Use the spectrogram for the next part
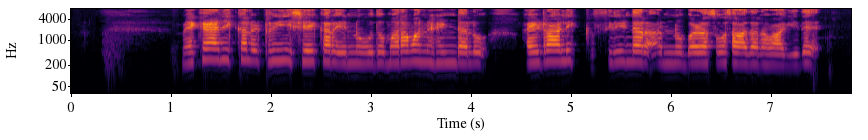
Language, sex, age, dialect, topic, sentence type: Kannada, female, 31-35, Coastal/Dakshin, agriculture, statement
